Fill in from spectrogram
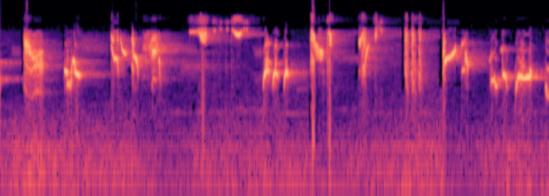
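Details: Orange-headed thrush in full, lively song used as a lure to get other birds singing: a rich jumble of high whistles, buzzy slurs and clipped chirps in rapid phrases about half a second apart, with faint low background rumble.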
